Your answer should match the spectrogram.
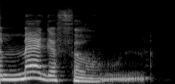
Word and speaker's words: megaphone: Megaphone, não pronuncia o F final, tá bem? A sílaba tônica é a primeira, mas a gente acaba tendo assim uma semitônica, né? Um outro ponto de apoio aí no meio. Megaphone, megaphone.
